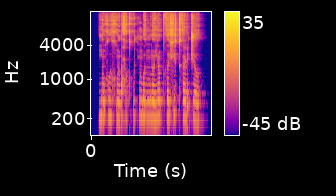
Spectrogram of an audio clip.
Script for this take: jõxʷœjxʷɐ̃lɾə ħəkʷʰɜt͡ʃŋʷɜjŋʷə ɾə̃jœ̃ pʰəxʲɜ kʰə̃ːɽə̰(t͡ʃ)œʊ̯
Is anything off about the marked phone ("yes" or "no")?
no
